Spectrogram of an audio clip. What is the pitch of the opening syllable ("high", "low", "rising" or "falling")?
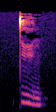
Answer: falling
